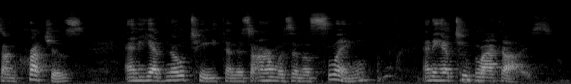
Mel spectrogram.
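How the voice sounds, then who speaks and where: In a room with audible echo, a woman with an American accent talks at a fairly low pitch with ordinary pitch variation. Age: 70s. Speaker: comedian. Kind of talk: stand-up. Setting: stage with audience.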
